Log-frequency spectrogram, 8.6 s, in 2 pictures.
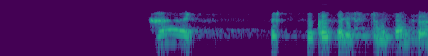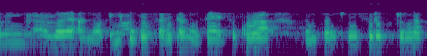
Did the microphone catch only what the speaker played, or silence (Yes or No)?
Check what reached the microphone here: No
